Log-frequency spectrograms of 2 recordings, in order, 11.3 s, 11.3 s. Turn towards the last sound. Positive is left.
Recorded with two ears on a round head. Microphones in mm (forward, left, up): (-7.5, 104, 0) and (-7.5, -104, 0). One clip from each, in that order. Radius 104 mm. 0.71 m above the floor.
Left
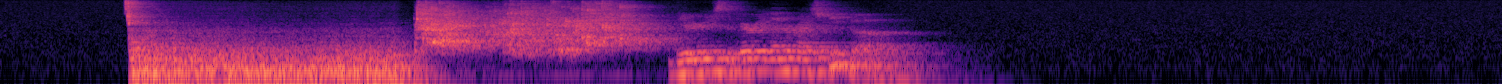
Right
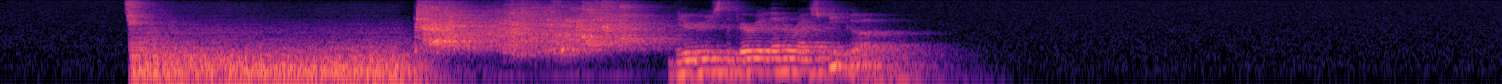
turn(degrees=-25)  # may be behind; listen again after turning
